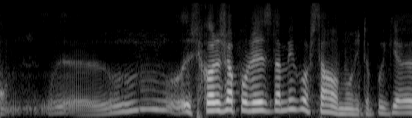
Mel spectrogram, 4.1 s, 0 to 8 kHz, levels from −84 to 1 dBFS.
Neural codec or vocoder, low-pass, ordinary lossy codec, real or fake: codec, 16 kHz, 0.7 kbps, FocalCodec; 7.2 kHz; none; fake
